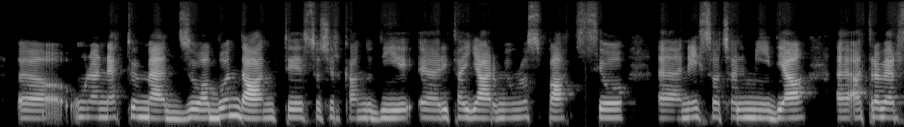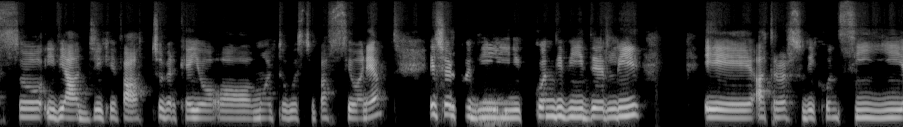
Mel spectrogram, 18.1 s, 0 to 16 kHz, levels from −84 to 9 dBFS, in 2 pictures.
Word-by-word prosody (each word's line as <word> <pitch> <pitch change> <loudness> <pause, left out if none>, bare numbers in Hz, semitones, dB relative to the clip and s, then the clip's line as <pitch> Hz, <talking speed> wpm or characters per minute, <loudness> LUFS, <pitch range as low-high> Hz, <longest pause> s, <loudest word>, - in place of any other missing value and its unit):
ehm, 180 -1 0
1 210 0 -7
annetto 200 +1 -1
e 215 - -2
mezzo 180 -1 +2
abbondante 190 -2 +2
sto 200 - -5
cercando 180 0 -5
di, 185 +2 -1
ehm, 190 -2 -2
ritagliarmi 185 -1 +1
uno 195 +2 -8
spazio, 195 +1 -2 0.3
ehm, 180 -1 -2
nei 205 +2 -1
social 195 0 -3
media, 190 0 +3 0.3
ehm, 185 0 -1
attraverso 205 +1 0
i - - 0
viaggi 185 -2 +1
che 195 +1 -7
faccio, 175 +6 -1
perché 190 -1 -4
io 185 -1 +1
ho 175 -1 -5
molto 180 0 -8
questo 180 -2 -7
passione 190 - 0 0.4
e 270 - +3
cerco 235 -4 +2
di 190 0 +2
condividerli, 215 +1 +3 0.6
ehm, 185 -2 +4
attraverso 200 -2 -2
dei 185 -1 -1
consigli, 195 0 -1
190 Hz, 125 wpm, -24 LUFS, 185-200 Hz, 0.6 s, ehm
